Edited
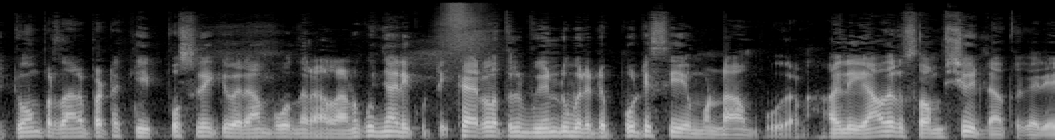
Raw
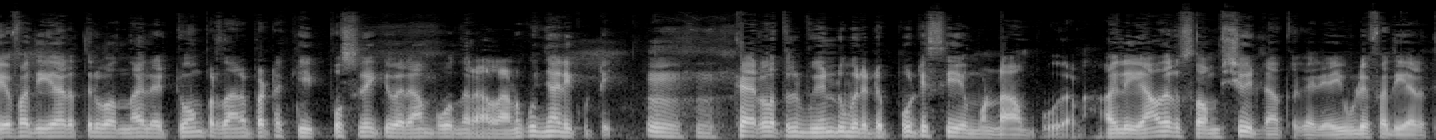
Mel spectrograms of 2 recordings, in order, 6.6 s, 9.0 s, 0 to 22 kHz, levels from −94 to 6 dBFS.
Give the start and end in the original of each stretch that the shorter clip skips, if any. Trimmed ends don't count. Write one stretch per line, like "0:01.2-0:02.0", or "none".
0:03.7-0:04.5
